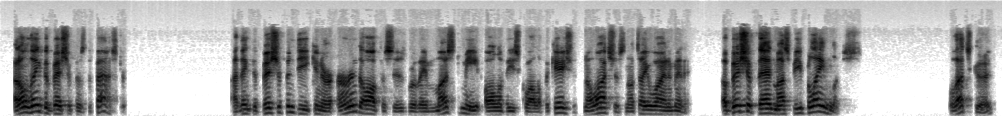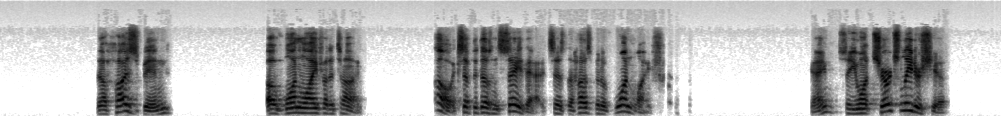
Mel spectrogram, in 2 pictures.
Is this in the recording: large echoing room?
yes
